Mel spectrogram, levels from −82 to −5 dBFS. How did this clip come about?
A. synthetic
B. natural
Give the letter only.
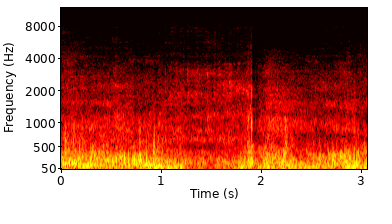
B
